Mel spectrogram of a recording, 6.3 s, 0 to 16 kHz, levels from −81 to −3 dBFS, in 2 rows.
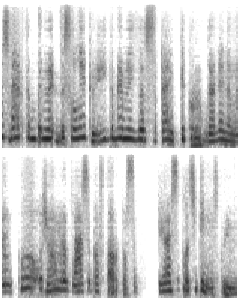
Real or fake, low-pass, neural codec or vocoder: fake; 14.4 kHz; codec, 44.1 kHz, 0.9 kbps, DAC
